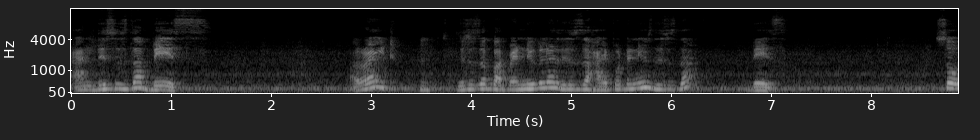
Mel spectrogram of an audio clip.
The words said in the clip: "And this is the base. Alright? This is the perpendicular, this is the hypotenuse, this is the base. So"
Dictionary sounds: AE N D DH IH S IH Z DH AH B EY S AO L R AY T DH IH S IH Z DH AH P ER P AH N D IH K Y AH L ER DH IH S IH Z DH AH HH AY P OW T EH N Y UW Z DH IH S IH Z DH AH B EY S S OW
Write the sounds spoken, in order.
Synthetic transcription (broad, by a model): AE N D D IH S IH Z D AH B EY S AO L R AY T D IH S IH Z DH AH P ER P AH N D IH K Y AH L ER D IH S IH Z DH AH HH AY P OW T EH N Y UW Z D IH S IH Z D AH B EY S S OW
